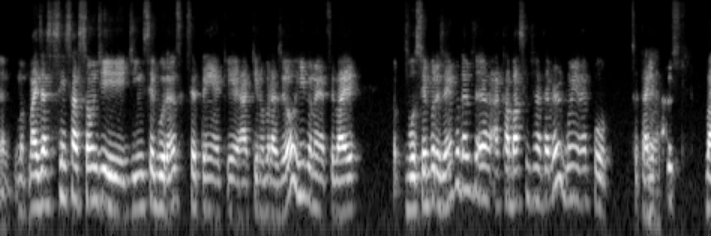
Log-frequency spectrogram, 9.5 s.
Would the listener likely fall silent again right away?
Yes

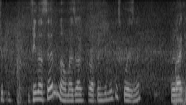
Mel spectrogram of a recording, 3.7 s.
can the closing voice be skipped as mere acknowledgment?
Yes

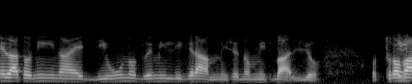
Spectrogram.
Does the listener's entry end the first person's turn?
No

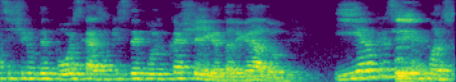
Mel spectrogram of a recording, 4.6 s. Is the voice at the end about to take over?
No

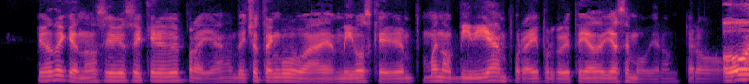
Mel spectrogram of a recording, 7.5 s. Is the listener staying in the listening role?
No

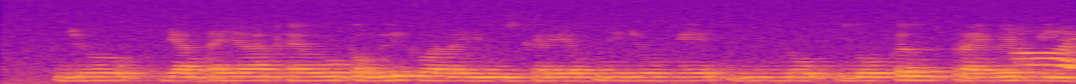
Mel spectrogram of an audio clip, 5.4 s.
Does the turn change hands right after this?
Yes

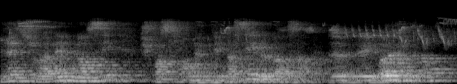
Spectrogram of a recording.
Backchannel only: No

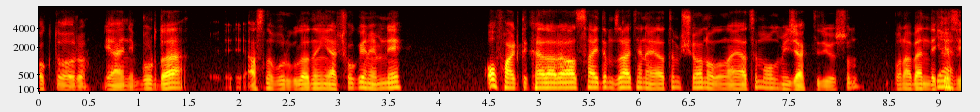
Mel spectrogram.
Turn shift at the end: No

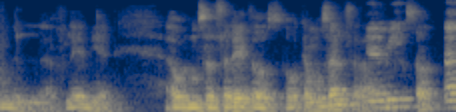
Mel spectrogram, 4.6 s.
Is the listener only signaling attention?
No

